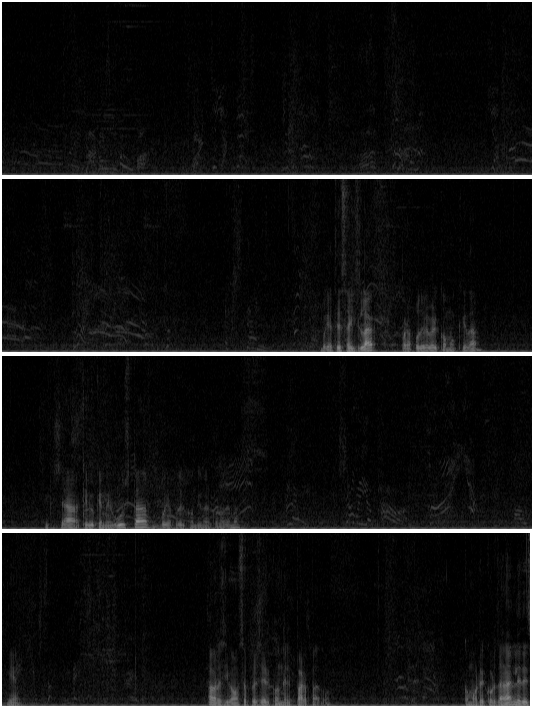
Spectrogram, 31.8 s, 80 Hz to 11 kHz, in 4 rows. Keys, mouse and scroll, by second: 0.1 click, 0.6 click, 1.1 click, 1.5 click, 2.0 click, 2.5 click, 2.8 click, 3.2 click, 3.7 click, 4.0 click, 4.4 click, 4.8 click, 5.1 click, 5.4 click, 5.8 click, 6.1 click, 6.9 click, 15.0 middle click, 15.6 middle click, 17.7-18.1 scroll down 2, 18.8 scroll down 2, 19.5-21.0 middle drag, 21.6-22.0 scroll down 1, 22.2 middle click, 24.5 click, 25.3-25.8 scroll down 1, 26.8 alt+middle click, 30.3 click.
